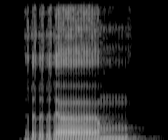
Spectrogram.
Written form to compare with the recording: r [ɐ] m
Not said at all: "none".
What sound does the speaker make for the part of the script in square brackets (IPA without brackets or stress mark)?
ɐ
